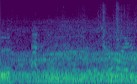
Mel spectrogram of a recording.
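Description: People talking, with a few short crinkles near the end from hands rummaging in a plastic bag of live lobsters.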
